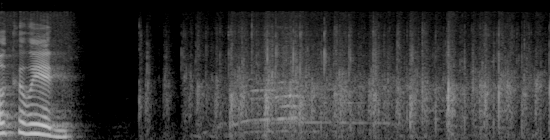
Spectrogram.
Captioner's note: applause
